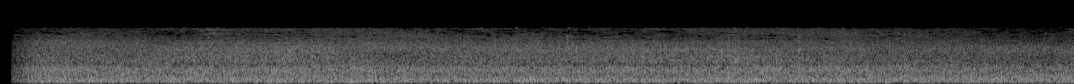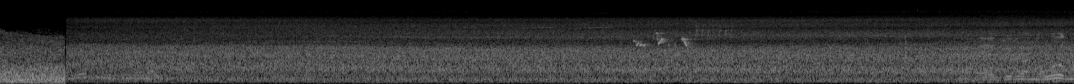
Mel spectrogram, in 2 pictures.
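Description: Steady rushing noise of fast-flowing brown floodwater. It drops to a quieter rush about halfway through. A few short high chirps sound near the end.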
